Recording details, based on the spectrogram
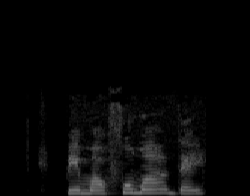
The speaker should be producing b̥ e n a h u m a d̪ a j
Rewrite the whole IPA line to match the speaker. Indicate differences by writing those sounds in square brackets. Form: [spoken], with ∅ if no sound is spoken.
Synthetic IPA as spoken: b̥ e [m] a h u m a d̪ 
